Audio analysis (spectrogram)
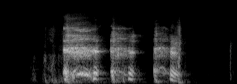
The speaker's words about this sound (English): Sorry, I should just cough first.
